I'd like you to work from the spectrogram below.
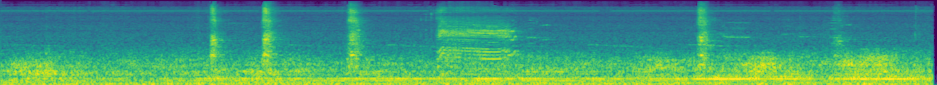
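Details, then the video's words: A squirrel eating a nut in a front yard tree gives short, sharp clicking chips in irregular bursts, with one brief harsh, buzzy squeak in the middle, against a low, constant hum. "Cute Squirrel Squeaking & Making Loud Sounds While Eating A Nut"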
